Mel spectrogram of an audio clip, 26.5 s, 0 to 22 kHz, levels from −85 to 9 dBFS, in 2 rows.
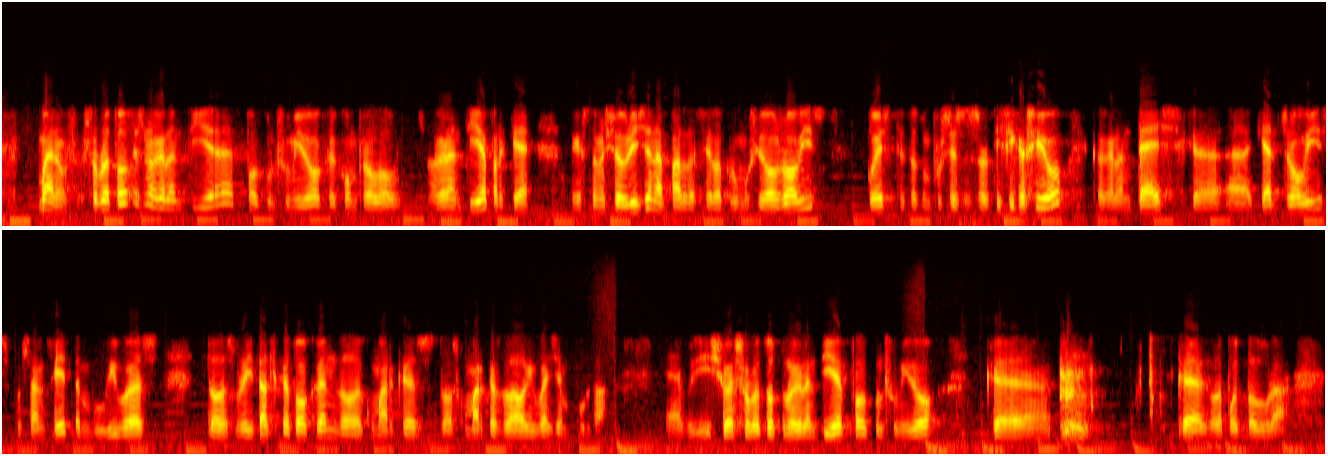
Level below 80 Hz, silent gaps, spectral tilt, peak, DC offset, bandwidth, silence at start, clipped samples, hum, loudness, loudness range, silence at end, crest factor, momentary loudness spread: -52 dBFS; none; -6 dB/octave; -8 dBFS; under 0.1%; 6.6 kHz; 0 s; under 0.1%; none; -24 LUFS; 3 LU; 0 s; 16 dB; 14 LU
